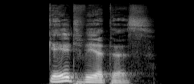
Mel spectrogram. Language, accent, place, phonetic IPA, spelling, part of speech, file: German, Germany, Berlin, [ˈɡɛltˌveːɐ̯təs], geldwertes, adjective, De-geldwertes.ogg
- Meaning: strong/mixed nominative/accusative neuter singular of geldwert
